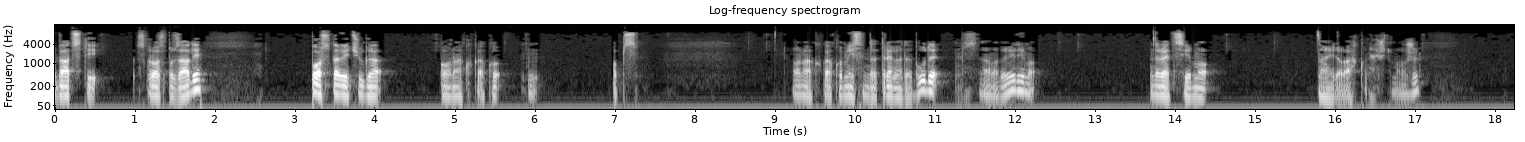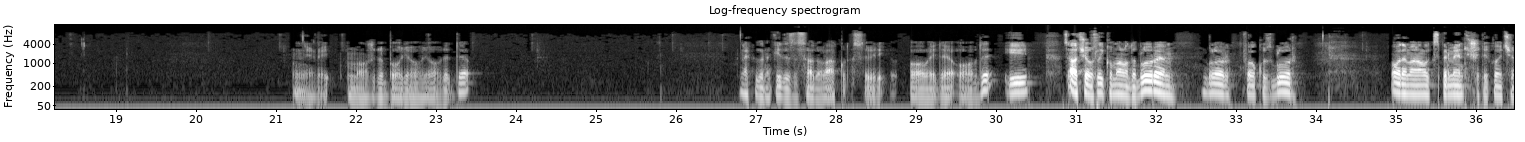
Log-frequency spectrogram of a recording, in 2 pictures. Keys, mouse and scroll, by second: 0.2-1.3 drag, 3.9-5.8 drag, 5.8 click, 7.8 ctrl+z, 8.8 click, 9.7 click, 11.0-11.6 ctrl+scroll down 2, 12.0-13.6 ctrl+drag, 14.4-16.6 drag, 17.0 click, 18.7-21.8 drag, 22.8 click, 23.7-25.0 drag, 26.0-30.6 drag, 31.6 click, 33.2 click.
